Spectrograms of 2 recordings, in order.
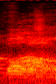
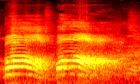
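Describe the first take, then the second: First: Dropped very soft. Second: Sudden high shout. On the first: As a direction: let the word fall almost under breath. Punchline dropped quietly. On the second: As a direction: yell "Balls, balls!" much higher and louder. Punchline shouted. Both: Acted.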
